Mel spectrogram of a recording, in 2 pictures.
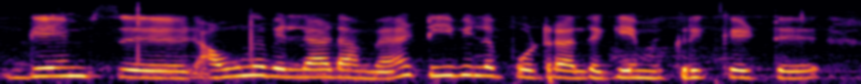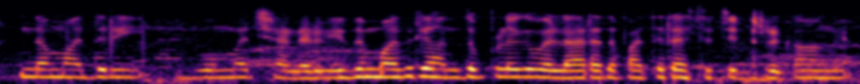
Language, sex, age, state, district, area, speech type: Tamil, female, 18-30, Tamil Nadu, Mayiladuthurai, urban, spontaneous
